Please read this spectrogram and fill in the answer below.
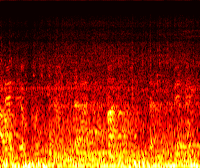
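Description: Steady low drone of two-stroke racing kart engines running as the karts are push-started into life.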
